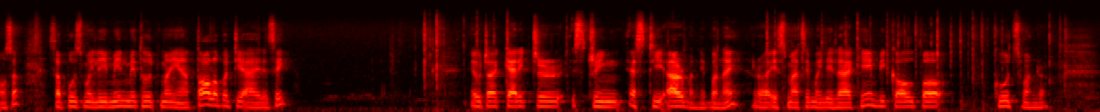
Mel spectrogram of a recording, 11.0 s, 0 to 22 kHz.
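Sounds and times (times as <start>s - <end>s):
computer keyboard keystrokes: 4.1s - 5.9s, 7.6s - 10.7s.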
